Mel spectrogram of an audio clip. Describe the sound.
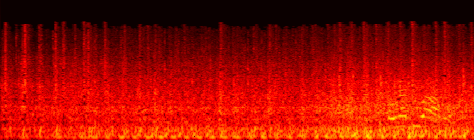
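Generators run at small family-operated oil wells where air pressure is used to pump the oil up. They make a steady low rumbling drone with a busy mechanical rattle, growing slightly louder toward the end, while voices talk over it.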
